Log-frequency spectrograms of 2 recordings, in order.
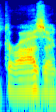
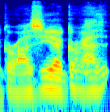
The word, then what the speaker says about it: Garaza: And so I look up and it says Garaza, Garazia, Grazia. There's three different ways to pronounce it.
